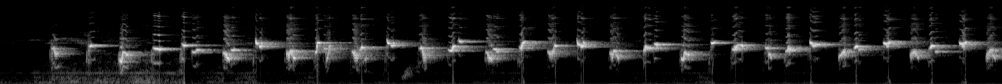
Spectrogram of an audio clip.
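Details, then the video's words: A sooty-headed bulbul sings a rapid, insistent stream meant to trigger other birds and teach song; after a brief quiet start comes a long run of paired chirps, high then low, about three per second throughout. "Trucukan gacor ropel ngotot narung emosi TERBAIK untuk pancingan sekaligus masteran"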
